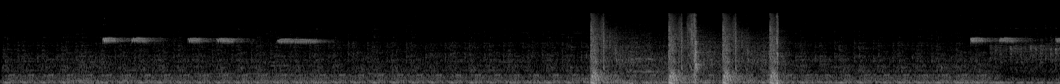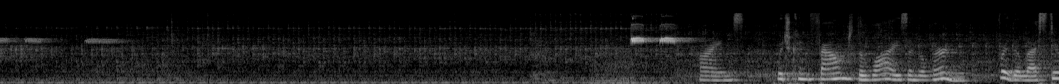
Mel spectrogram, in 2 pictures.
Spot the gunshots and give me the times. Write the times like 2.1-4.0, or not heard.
5.9-7.8.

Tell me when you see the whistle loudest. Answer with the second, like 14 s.
17 s.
